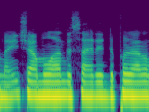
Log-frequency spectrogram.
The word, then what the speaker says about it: Shyamalan: Night Shyamalan decided to put out a live action and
